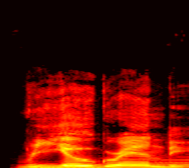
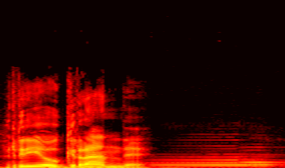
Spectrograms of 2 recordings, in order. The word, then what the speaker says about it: Rio Grande: Even where the Texans couldn't control or had no jurisdiction in, like near the, Rio Grande. Sir, it's pronounced Rio Grande.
